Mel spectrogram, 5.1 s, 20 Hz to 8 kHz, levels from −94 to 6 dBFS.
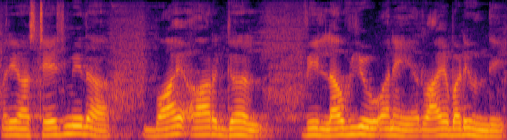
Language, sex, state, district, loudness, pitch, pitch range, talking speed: Telugu, male, Telangana, Mahabubabad, -16 LUFS, 140 Hz, 125-145 Hz, 155 wpm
